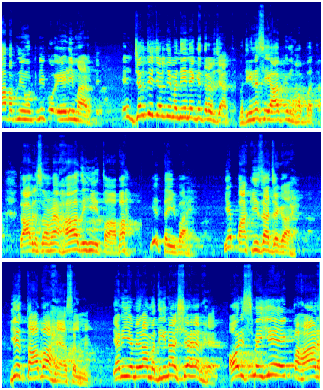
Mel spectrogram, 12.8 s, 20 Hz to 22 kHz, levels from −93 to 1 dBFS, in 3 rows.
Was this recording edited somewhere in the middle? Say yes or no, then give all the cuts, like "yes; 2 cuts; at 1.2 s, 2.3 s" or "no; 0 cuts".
yes; 3 cuts; at 3.1 s, 6.1 s, 11.4 s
